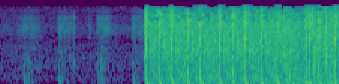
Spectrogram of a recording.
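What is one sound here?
A rifle fires in a rapid, rattling burst.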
